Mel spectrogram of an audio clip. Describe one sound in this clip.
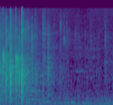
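Applause from an audience dies away in a hall.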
